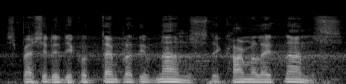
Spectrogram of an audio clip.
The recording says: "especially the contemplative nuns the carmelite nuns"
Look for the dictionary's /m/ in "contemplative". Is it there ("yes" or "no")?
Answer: yes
